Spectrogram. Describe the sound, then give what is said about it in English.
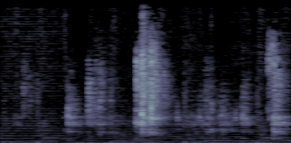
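A handful of dice clatter and tumble across a hard surface, a quick jumble of sharp clicks and rattles over about two seconds, fairly soft, with no voices. “Dude! So many dice!”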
